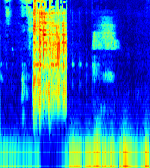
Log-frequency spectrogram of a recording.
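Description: A short, sharp clatter of hard plastic about halfway through, lasting about half a second: plastic toy ice-cream pops knocking against a clear plastic plate. A low steady hum runs underneath.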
